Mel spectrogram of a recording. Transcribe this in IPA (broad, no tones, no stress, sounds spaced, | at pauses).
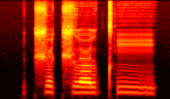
t͡ʃ ø t͡ʃ l œ l tʼ i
